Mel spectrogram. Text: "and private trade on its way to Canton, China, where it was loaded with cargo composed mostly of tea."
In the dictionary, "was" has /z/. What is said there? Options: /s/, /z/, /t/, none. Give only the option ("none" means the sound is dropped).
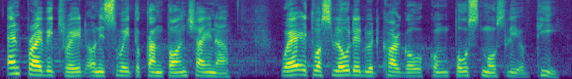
/s/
